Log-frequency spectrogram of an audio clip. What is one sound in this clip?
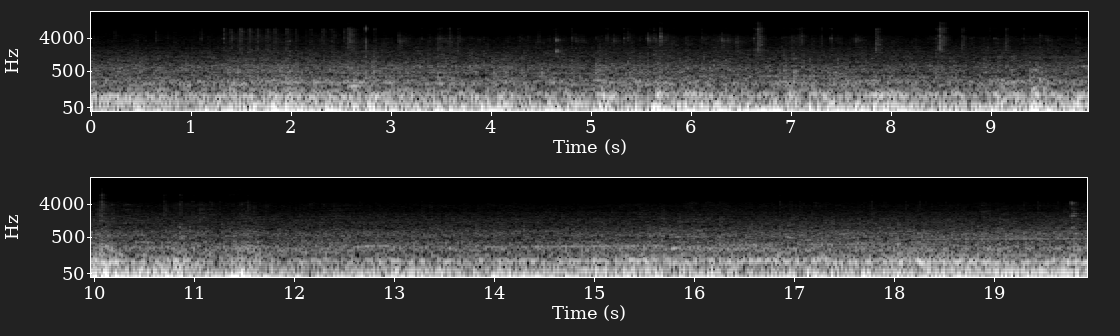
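A bus engine rumbles steadily as the bus drives along a street.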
